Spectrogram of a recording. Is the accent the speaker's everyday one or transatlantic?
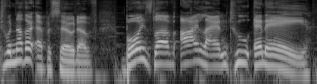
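transatlantic. It is said in a put-on transatlantic accent.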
